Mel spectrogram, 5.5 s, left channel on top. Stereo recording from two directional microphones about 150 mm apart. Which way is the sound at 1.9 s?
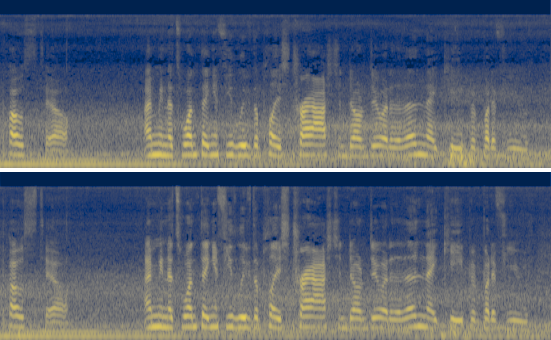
60° right (ahead or behind).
